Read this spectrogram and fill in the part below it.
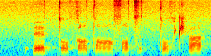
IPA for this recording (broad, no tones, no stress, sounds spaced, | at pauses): ʔ ɛ tː ɔ x u tˤ æː sˤ ɘ d͡z ɐ tː ɔ x t͡ʃʼ a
